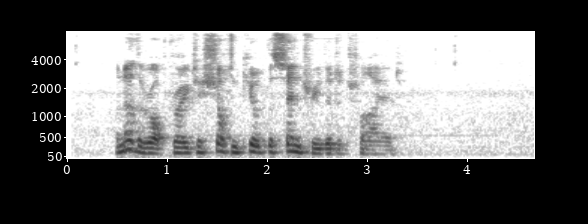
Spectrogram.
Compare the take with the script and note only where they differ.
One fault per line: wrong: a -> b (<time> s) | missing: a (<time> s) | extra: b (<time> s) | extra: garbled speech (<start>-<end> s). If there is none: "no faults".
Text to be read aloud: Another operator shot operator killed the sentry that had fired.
wrong: operator -> and (1.6 s)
